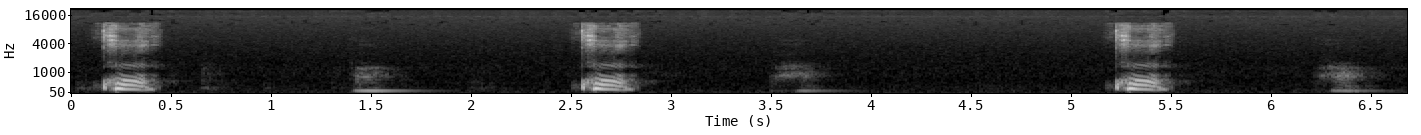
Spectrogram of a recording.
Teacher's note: the lips are brought together to obstruct the oral cavity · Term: consonant P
